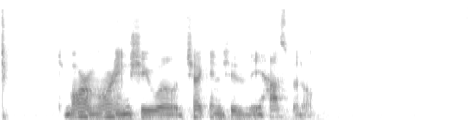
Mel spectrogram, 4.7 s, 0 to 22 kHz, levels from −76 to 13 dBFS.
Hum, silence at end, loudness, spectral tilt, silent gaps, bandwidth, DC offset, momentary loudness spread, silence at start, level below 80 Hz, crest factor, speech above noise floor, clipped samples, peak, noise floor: none; 1.6 s; -38 LUFS; -5.5 dB/octave; none; 16 kHz; under 0.1%; 12 LU; 0 s; -64 dBFS; 22 dB; 44 dB; under 0.1%; -18 dBFS; -81 dBFS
